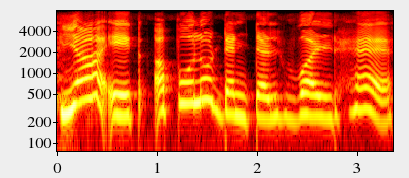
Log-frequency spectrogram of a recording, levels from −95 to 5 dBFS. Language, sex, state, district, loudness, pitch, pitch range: Hindi, female, Bihar, West Champaran, -14 LUFS, 265 Hz, 240-310 Hz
